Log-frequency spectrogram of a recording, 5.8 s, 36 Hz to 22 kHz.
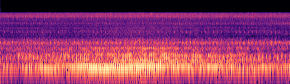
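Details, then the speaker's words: Vega ZR single-cylinder had a rough noise and heavy smoke three months after boring, with its piston at oversize 100. After refitting with a Vario 125 piston and checking oil flow to the top end, it idles as a steady, even, smooth putter with no knock: healthy. "dan piston beach suaranya Udah halus mudah-mudahan ini tangan sampai bertahun-tahun kemudian ya"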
